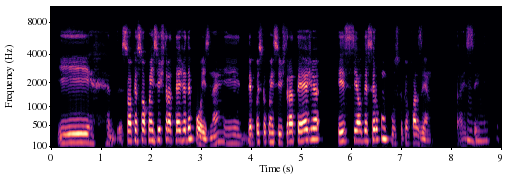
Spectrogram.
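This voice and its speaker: A high male voice at a moderate pace, with ordinary pitch variation and big swings in loudness. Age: 40s. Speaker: civil servant, exam candidate. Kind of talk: interview. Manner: casual, hesitant fillers.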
